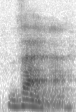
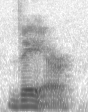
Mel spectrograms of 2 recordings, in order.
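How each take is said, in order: First: Said in a British accent, R silent. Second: Said in an American accent, R pronounced. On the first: "From American to British" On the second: "From American to British"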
